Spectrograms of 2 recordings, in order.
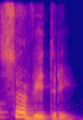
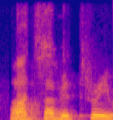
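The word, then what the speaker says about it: Savitri: a confusion with Savvitri but it's not Svitri. Savvitri is the wife of Shri Brahma. Savvitri with a long I Yes.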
